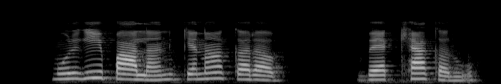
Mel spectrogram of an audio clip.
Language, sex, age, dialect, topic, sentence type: Maithili, female, 46-50, Eastern / Thethi, agriculture, question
